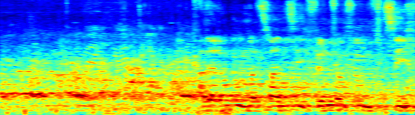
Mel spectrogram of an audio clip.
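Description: A dog growls and snarls while tugging at a padded sleeve.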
